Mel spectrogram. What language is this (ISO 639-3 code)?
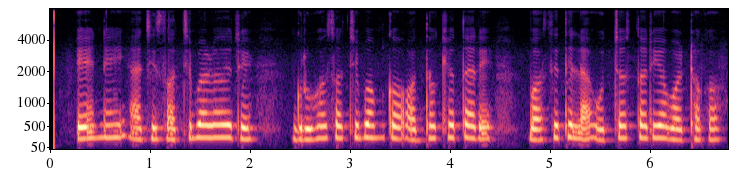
ori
